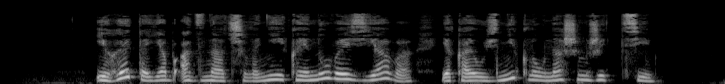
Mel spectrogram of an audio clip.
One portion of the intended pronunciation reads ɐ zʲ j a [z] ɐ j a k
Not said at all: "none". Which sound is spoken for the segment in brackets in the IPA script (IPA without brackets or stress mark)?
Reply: v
